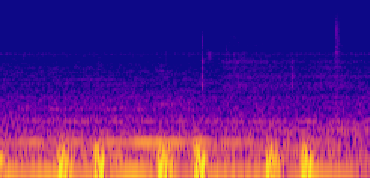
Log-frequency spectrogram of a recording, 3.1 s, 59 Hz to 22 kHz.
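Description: Soft, regular paired thumps, about 68 a minute, over a steady hum: a heartbeat played during a role-play examination.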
